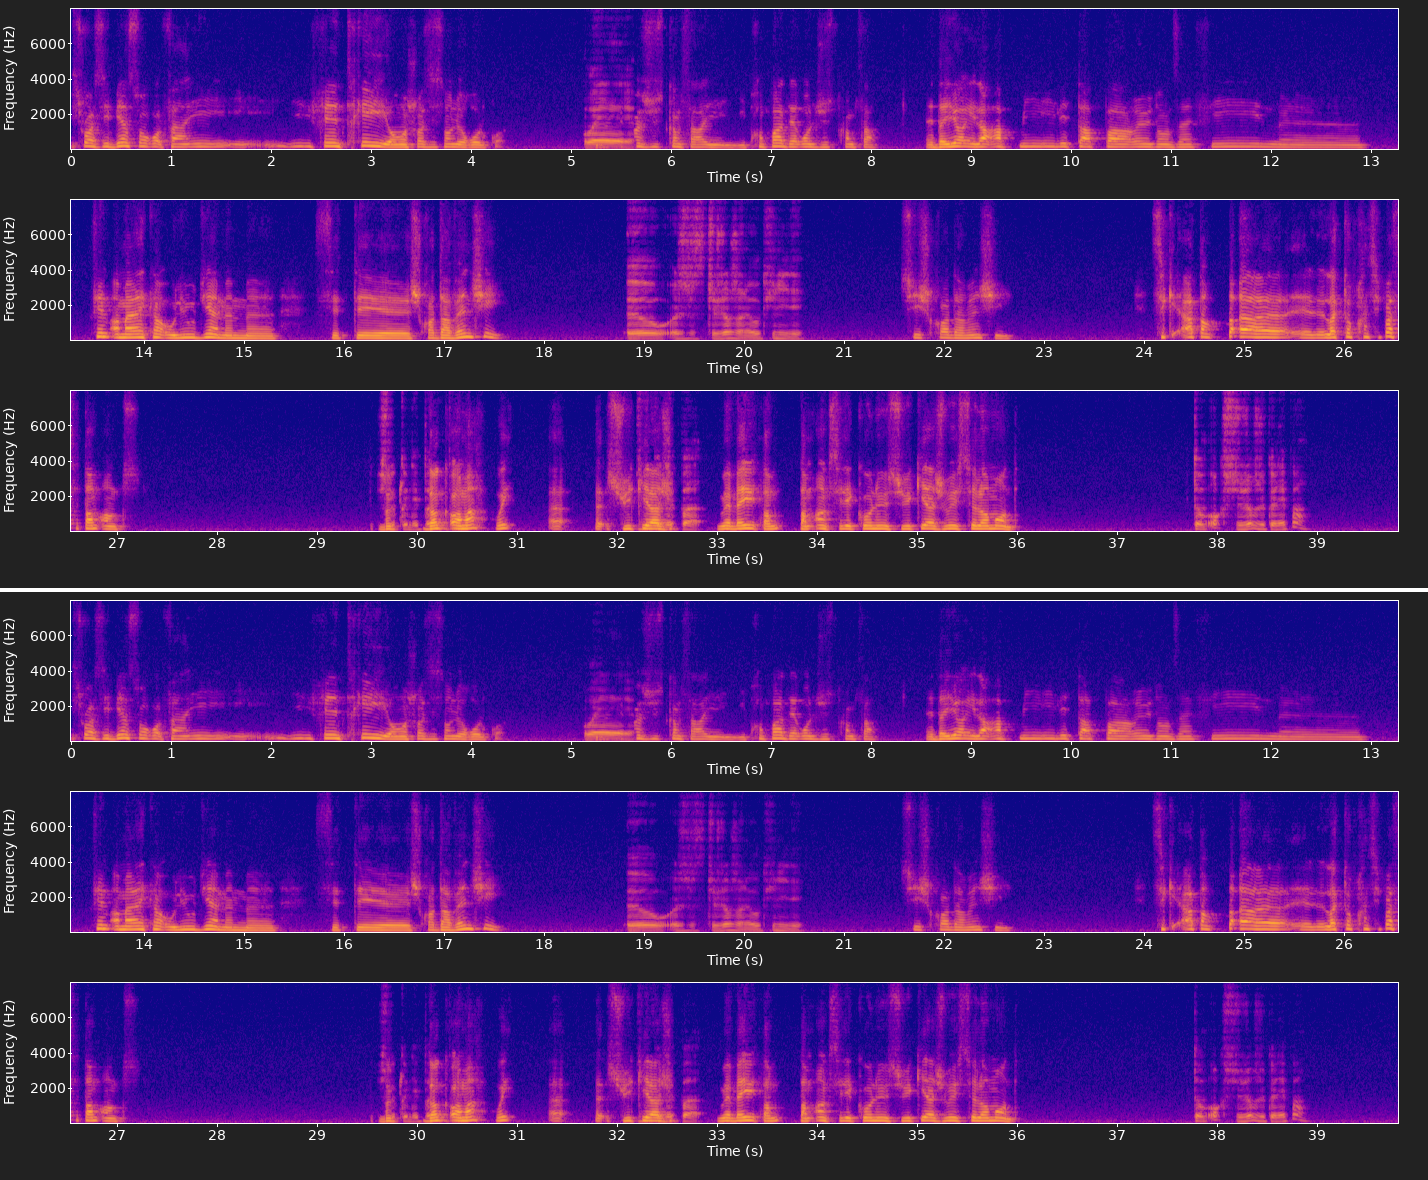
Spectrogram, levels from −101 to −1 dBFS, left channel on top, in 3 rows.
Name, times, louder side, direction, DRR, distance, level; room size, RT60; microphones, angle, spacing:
voice 1, 0.0-4.3 5.6-8.1 8.5-13.0 13.5-15.3 15.9-17.6 21.6-22.7 24.1-27.1 29.6-29.8 30.1-30.9 31.3-31.5 31.8-32.5 33.0-36.0, left 2 dB, 30° left, 0.8 m, -30 dB
voice 2, 5.1-5.7 18.8-20.6 29.6-30.5 32.2-32.8 37.8-38.9, left 2 dB, 80° left, 5.2 m, -37 dB
head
